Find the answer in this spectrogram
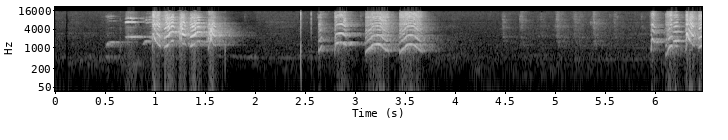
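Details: Rosella chattering in quick bursts of arched, warbling whistled notes mixed with squeaky sounds, with short pauses between the bursts.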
